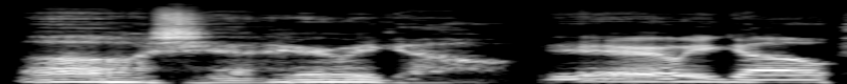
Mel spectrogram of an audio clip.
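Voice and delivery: low, slow, dragging weary sigh of a tired guy; résigné et las, voix grave traînante; weary groan. Retold or imitated. Imagining weary Craig.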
